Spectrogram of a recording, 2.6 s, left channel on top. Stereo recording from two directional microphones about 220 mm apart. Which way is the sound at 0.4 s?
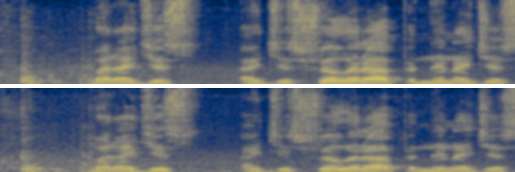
55° left (ahead or behind).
